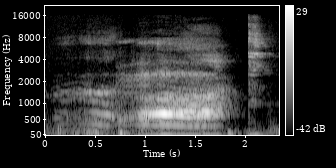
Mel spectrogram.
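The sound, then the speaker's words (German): Wine glasses clink together in a toast, giving a bright ringing tone that swells and then fades, followed by a short, higher second clink. “Müssen wir wieder einen Wein trinken, kommen wir müssen anstoßen. Nochmal anstoßen.”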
